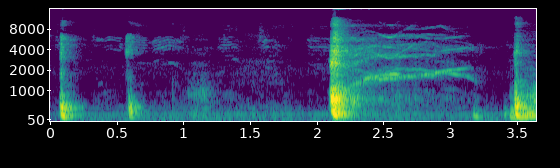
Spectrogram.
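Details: Adult caregiver-prompted voluntary coughs during deep teeth brushing with suctioning, after water to wet the mouth: four short coughs separated by pauses over a steady low equipment hum, clearing his throat.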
